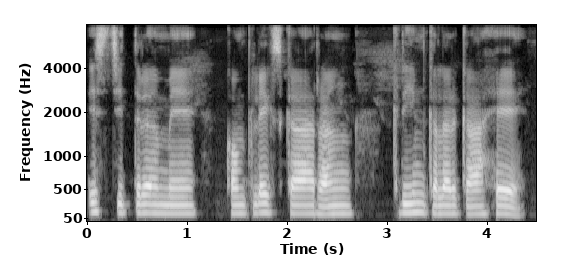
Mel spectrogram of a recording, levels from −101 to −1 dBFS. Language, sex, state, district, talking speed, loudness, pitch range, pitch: Hindi, male, Assam, Kamrup Metropolitan, 135 wpm, -16 LUFS, 125-135 Hz, 125 Hz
